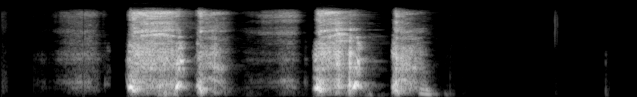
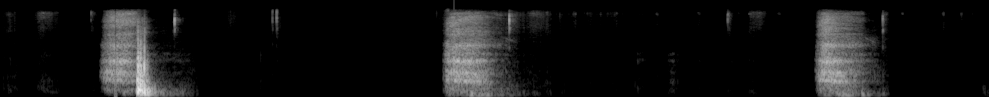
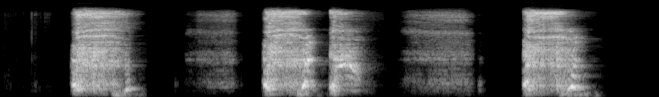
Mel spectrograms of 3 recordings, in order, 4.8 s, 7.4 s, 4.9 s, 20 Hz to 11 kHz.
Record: {"cough_length": "4.8 s", "cough_amplitude": 17165, "cough_signal_mean_std_ratio": 0.39, "exhalation_length": "7.4 s", "exhalation_amplitude": 17584, "exhalation_signal_mean_std_ratio": 0.17, "three_cough_length": "4.9 s", "three_cough_amplitude": 16551, "three_cough_signal_mean_std_ratio": 0.46, "survey_phase": "beta (2021-08-13 to 2022-03-07)", "age": "45-64", "gender": "Male", "wearing_mask": "No", "symptom_cough_any": true, "symptom_runny_or_blocked_nose": true, "symptom_shortness_of_breath": true, "symptom_fatigue": true, "symptom_onset": "4 days", "smoker_status": "Never smoked", "respiratory_condition_asthma": false, "respiratory_condition_other": false, "recruitment_source": "Test and Trace", "submission_delay": "1 day", "covid_test_result": "Positive", "covid_test_method": "RT-qPCR", "covid_ct_value": 23.4, "covid_ct_gene": "ORF1ab gene"}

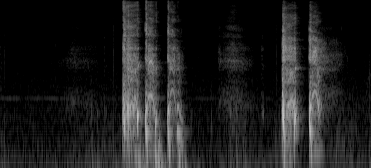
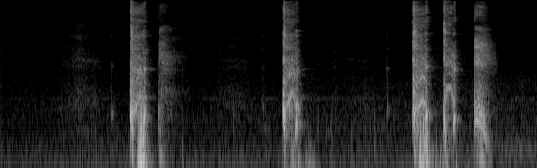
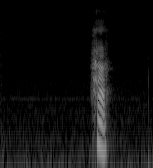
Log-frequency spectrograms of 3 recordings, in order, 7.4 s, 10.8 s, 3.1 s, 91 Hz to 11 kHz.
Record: {"cough_length": "7.4 s", "cough_amplitude": 8448, "cough_signal_mean_std_ratio": 0.34, "three_cough_length": "10.8 s", "three_cough_amplitude": 6782, "three_cough_signal_mean_std_ratio": 0.29, "exhalation_length": "3.1 s", "exhalation_amplitude": 1640, "exhalation_signal_mean_std_ratio": 0.26, "survey_phase": "alpha (2021-03-01 to 2021-08-12)", "age": "18-44", "gender": "Female", "wearing_mask": "No", "symptom_cough_any": true, "symptom_shortness_of_breath": true, "symptom_fatigue": true, "smoker_status": "Current smoker (e-cigarettes or vapes only)", "respiratory_condition_asthma": true, "respiratory_condition_other": false, "recruitment_source": "Test and Trace", "submission_delay": "1 day", "covid_test_result": "Positive", "covid_test_method": "RT-qPCR", "covid_ct_value": 21.6, "covid_ct_gene": "ORF1ab gene"}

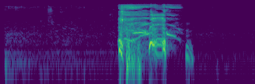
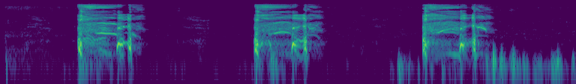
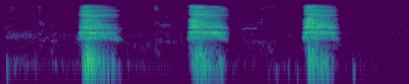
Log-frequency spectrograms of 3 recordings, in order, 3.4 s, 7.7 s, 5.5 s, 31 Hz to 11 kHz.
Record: {"cough_length": "3.4 s", "cough_amplitude": 29617, "cough_signal_mean_std_ratio": 0.36, "three_cough_length": "7.7 s", "three_cough_amplitude": 29738, "three_cough_signal_mean_std_ratio": 0.41, "exhalation_length": "5.5 s", "exhalation_amplitude": 27668, "exhalation_signal_mean_std_ratio": 0.4, "survey_phase": "beta (2021-08-13 to 2022-03-07)", "age": "45-64", "gender": "Female", "wearing_mask": "No", "symptom_cough_any": true, "symptom_runny_or_blocked_nose": true, "symptom_fatigue": true, "symptom_onset": "12 days", "smoker_status": "Ex-smoker", "respiratory_condition_asthma": false, "respiratory_condition_other": false, "recruitment_source": "REACT", "submission_delay": "4 days", "covid_test_result": "Negative", "covid_test_method": "RT-qPCR"}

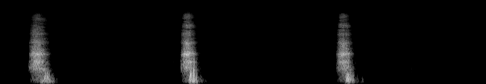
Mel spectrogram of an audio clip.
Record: {"exhalation_length": "4.9 s", "exhalation_amplitude": 23110, "exhalation_signal_mean_std_ratio": 0.24, "survey_phase": "beta (2021-08-13 to 2022-03-07)", "age": "18-44", "gender": "Female", "wearing_mask": "No", "symptom_cough_any": true, "symptom_new_continuous_cough": true, "symptom_runny_or_blocked_nose": true, "symptom_fever_high_temperature": true, "smoker_status": "Current smoker (1 to 10 cigarettes per day)", "respiratory_condition_asthma": false, "respiratory_condition_other": false, "recruitment_source": "Test and Trace", "submission_delay": "1 day", "covid_test_result": "Positive", "covid_test_method": "RT-qPCR", "covid_ct_value": 14.8, "covid_ct_gene": "ORF1ab gene", "covid_ct_mean": 15.3, "covid_viral_load": "9600000 copies/ml", "covid_viral_load_category": "High viral load (>1M copies/ml)"}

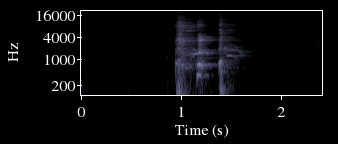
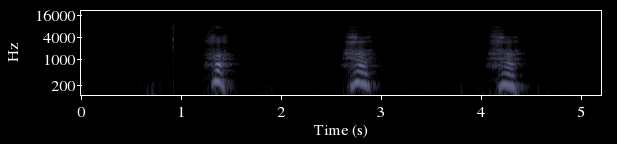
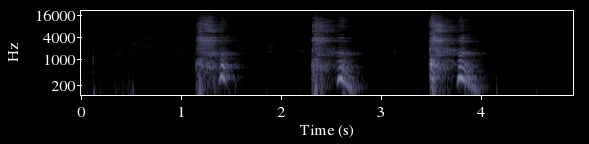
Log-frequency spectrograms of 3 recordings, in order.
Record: {"cough_length": "2.4 s", "cough_amplitude": 2225, "cough_signal_mean_std_ratio": 0.34, "exhalation_length": "5.2 s", "exhalation_amplitude": 963, "exhalation_signal_mean_std_ratio": 0.3, "three_cough_length": "4.9 s", "three_cough_amplitude": 2100, "three_cough_signal_mean_std_ratio": 0.37, "survey_phase": "beta (2021-08-13 to 2022-03-07)", "age": "45-64", "gender": "Female", "wearing_mask": "No", "symptom_abdominal_pain": true, "symptom_diarrhoea": true, "smoker_status": "Never smoked", "respiratory_condition_asthma": false, "respiratory_condition_other": false, "recruitment_source": "REACT", "submission_delay": "11 days", "covid_test_result": "Negative", "covid_test_method": "RT-qPCR"}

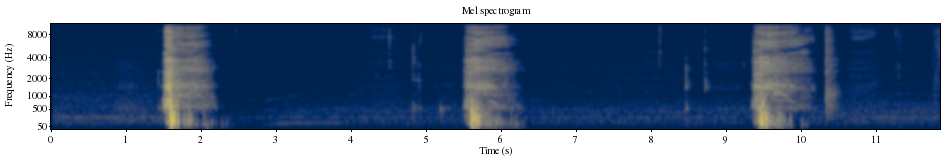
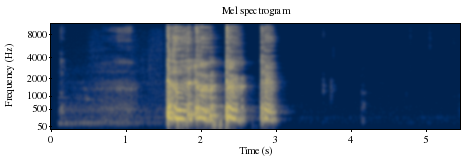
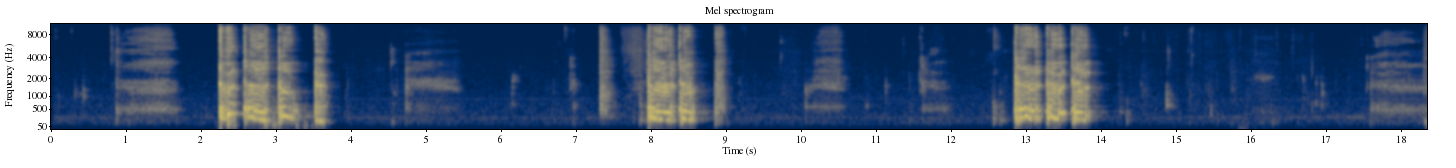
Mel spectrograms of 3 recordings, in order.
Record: {"exhalation_length": "11.9 s", "exhalation_amplitude": 32768, "exhalation_signal_mean_std_ratio": 0.19, "cough_length": "5.5 s", "cough_amplitude": 32768, "cough_signal_mean_std_ratio": 0.34, "three_cough_length": "18.3 s", "three_cough_amplitude": 32768, "three_cough_signal_mean_std_ratio": 0.3, "survey_phase": "beta (2021-08-13 to 2022-03-07)", "age": "18-44", "gender": "Male", "wearing_mask": "No", "symptom_cough_any": true, "symptom_sore_throat": true, "symptom_change_to_sense_of_smell_or_taste": true, "symptom_onset": "3 days", "smoker_status": "Never smoked", "respiratory_condition_asthma": false, "respiratory_condition_other": false, "recruitment_source": "Test and Trace", "submission_delay": "1 day", "covid_test_result": "Positive", "covid_test_method": "RT-qPCR", "covid_ct_value": 24.0, "covid_ct_gene": "N gene", "covid_ct_mean": 24.4, "covid_viral_load": "10000 copies/ml", "covid_viral_load_category": "Low viral load (10K-1M copies/ml)"}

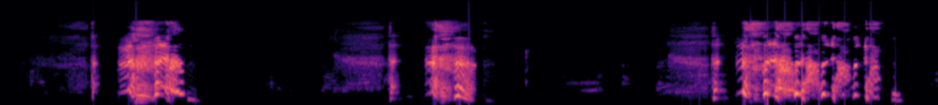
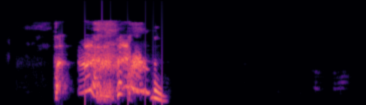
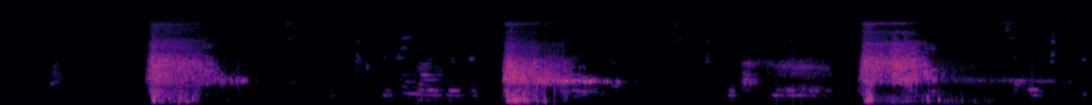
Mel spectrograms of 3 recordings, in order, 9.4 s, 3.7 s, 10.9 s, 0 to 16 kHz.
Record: {"three_cough_length": "9.4 s", "three_cough_amplitude": 32767, "three_cough_signal_mean_std_ratio": 0.41, "cough_length": "3.7 s", "cough_amplitude": 32767, "cough_signal_mean_std_ratio": 0.42, "exhalation_length": "10.9 s", "exhalation_amplitude": 6623, "exhalation_signal_mean_std_ratio": 0.45, "survey_phase": "beta (2021-08-13 to 2022-03-07)", "age": "18-44", "gender": "Female", "wearing_mask": "No", "symptom_runny_or_blocked_nose": true, "symptom_shortness_of_breath": true, "symptom_diarrhoea": true, "symptom_other": true, "smoker_status": "Never smoked", "respiratory_condition_asthma": false, "respiratory_condition_other": false, "recruitment_source": "Test and Trace", "submission_delay": "1 day", "covid_test_result": "Positive", "covid_test_method": "RT-qPCR", "covid_ct_value": 25.4, "covid_ct_gene": "ORF1ab gene", "covid_ct_mean": 26.5, "covid_viral_load": "2000 copies/ml", "covid_viral_load_category": "Minimal viral load (< 10K copies/ml)"}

